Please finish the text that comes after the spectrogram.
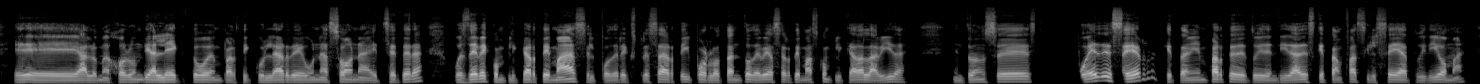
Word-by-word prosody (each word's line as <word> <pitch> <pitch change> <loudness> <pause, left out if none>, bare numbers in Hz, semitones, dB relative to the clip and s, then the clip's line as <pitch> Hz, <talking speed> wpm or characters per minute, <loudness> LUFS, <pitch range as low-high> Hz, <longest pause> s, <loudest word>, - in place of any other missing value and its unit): eh, 100 -3 +2
a 95 - +6
lo 100 0 -2
mejor 100 +2 -3
un 110 0 -5
dialecto 110 0 +2
en 100 -2 -6
particular 105 +1 -1
de 105 0 0
una 105 0 -4
zona, 105 -4 0
etcétera, 120 +9 -1 0.3
pues, 110 - -4
debe 120 +4 +6
complicarte 110 +1 +1
más 110 +5 +5
el 100 - -8
poder 105 +2 -5
expresarte, 110 +1 -2
y - - -7
por 110 -3 -2
lo 100 - -2
tanto, 105 +3 0
debe 105 +2 +1
hacerte 115 - -3
más - - -3
complicada 110 - -2
la 100 - +2
vida. 110 +1 -4 0.4
Entonces, 125 +5 -1 0.4
puede 180 +2 +3
ser - - +5 0.2
que - - -3
también 105 +2 -3
parte 120 +2 +3
de 110 -2 +1
tu 105 - -7
identidad 100 +1 0
es 120 - -2
qué - - -1
tan 110 -1 -2
fácil 110 -4 -3
sea 105 0 +1
tu 90 - -13
idioma, 110 +4 -4
105 Hz, 180 wpm, -27 LUFS, 100-115 Hz, 0.4 s, a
